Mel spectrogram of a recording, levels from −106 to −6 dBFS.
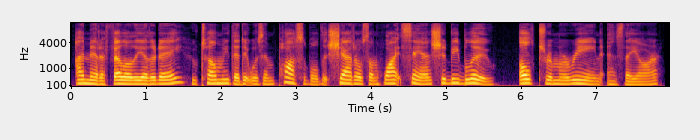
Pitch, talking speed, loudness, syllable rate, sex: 185 Hz, 180 wpm, -18 LUFS, 5.1 syllables/s, female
